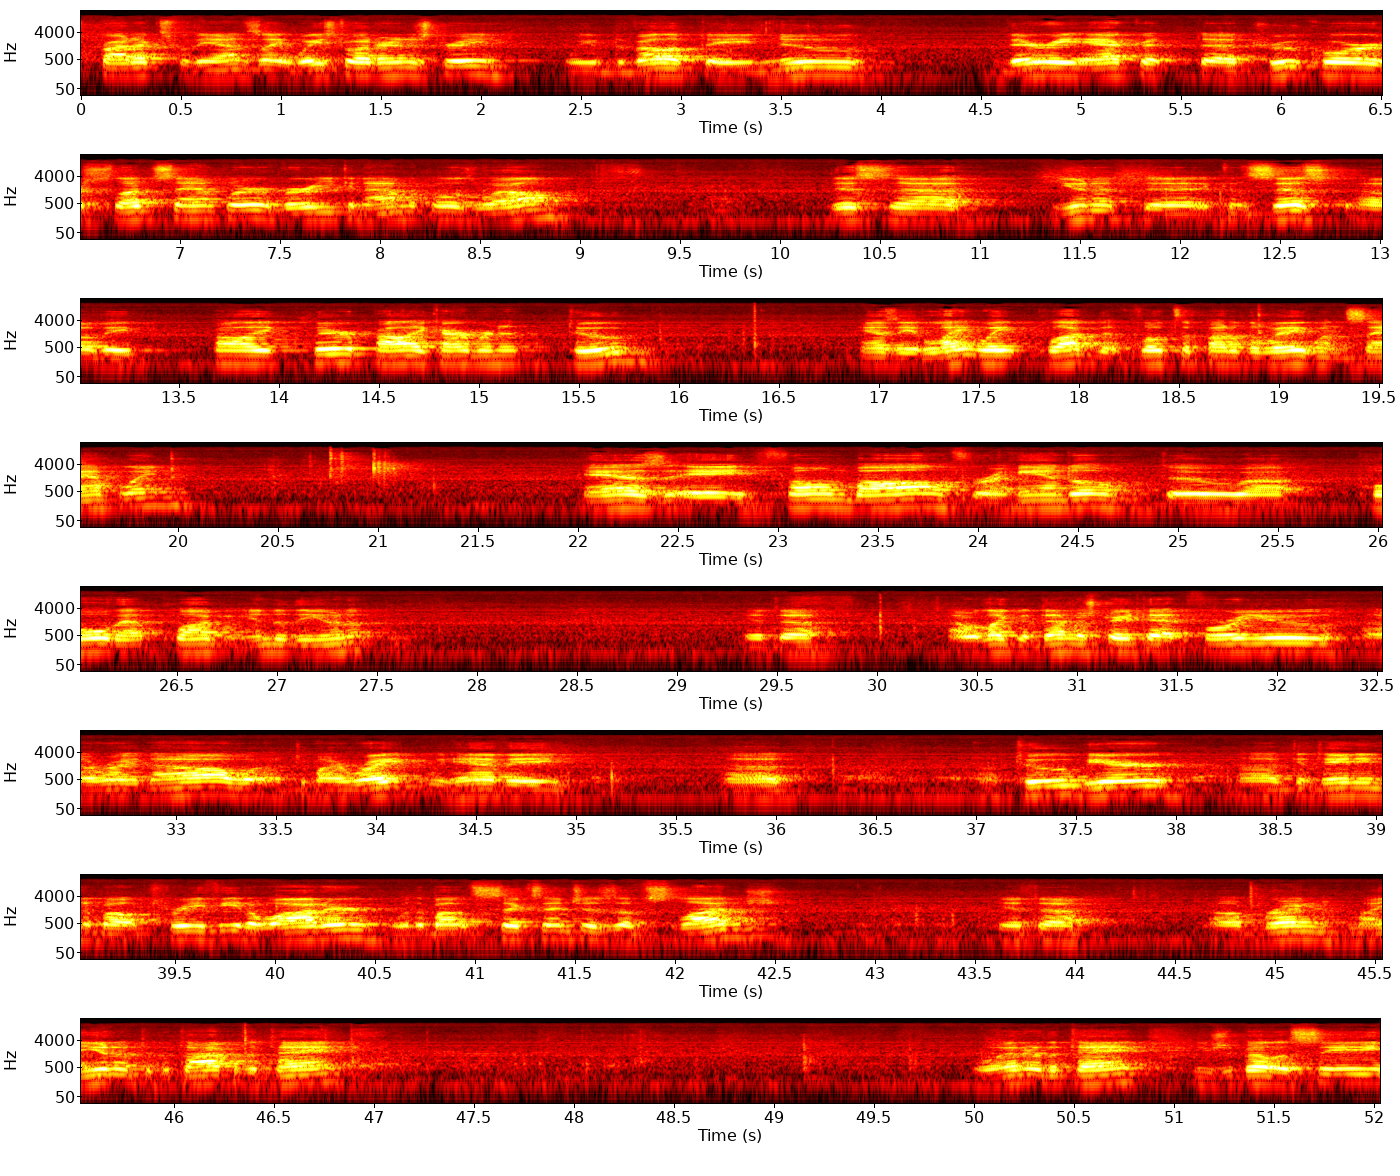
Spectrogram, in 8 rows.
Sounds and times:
Speech: 0.0 - 4.0, 4.6 - 9.0, 10.2 - 16.0, 16.9 - 20.1, 22.0 - 27.7, 29.3 - 29.8, 30.4 - 42.6, 43.6 - 47.2, 50.0 - 52.0.

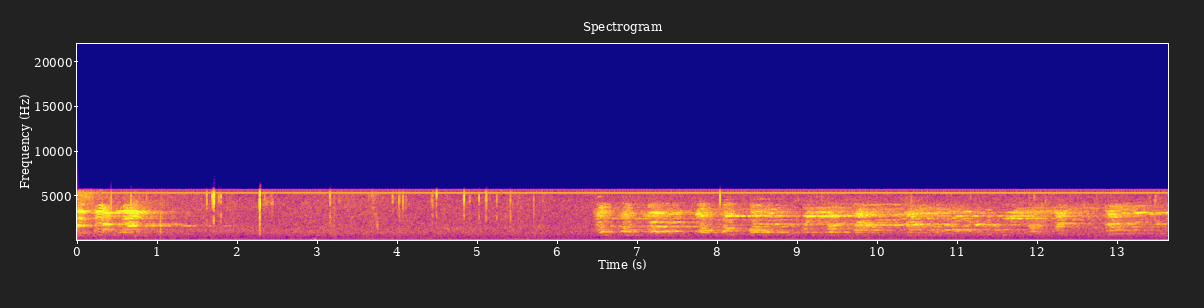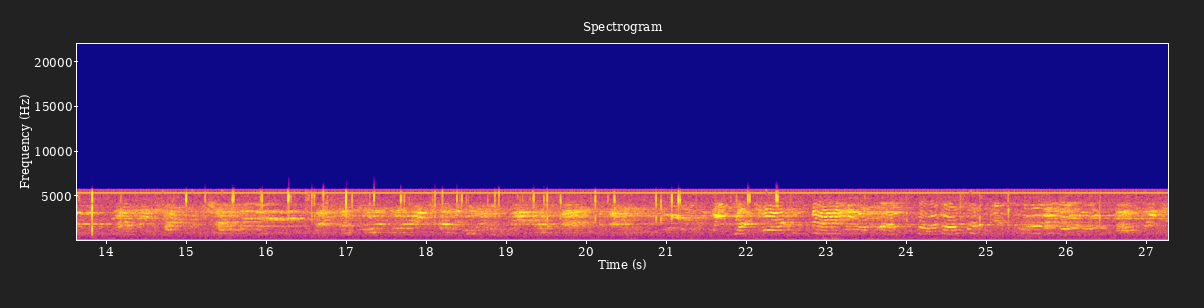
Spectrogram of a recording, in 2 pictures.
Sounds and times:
Christmas music: 0.0 - 2.1, 6.4 - 27.2.

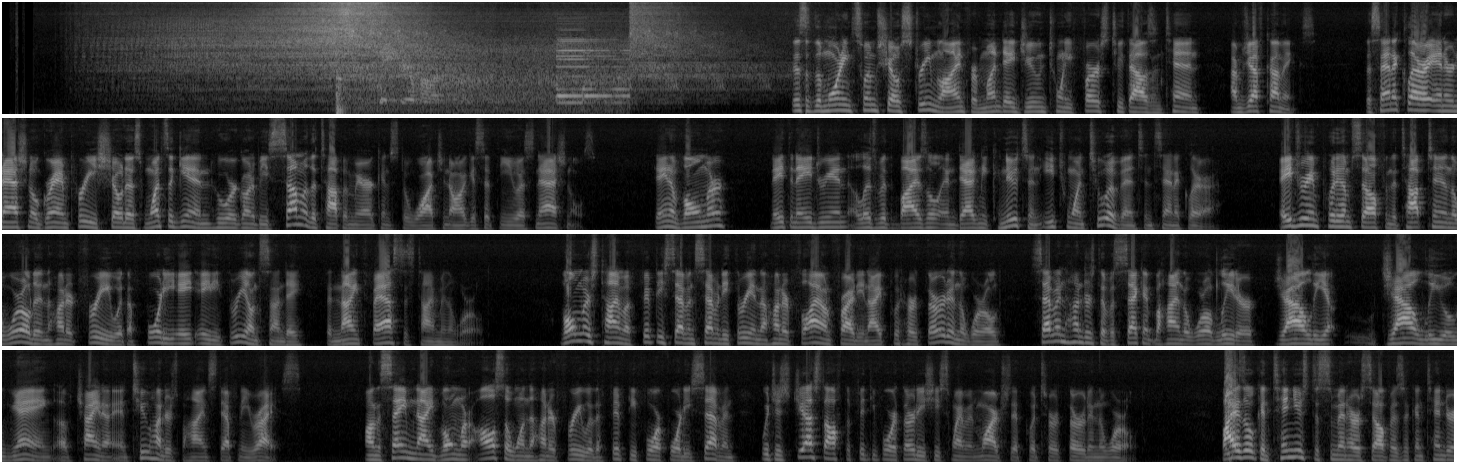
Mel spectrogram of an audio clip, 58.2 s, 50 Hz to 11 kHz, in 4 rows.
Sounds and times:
Music: 2.6 - 8.2
Speech: 3.6 - 4.6, 7.9 - 20.5, 21.1 - 34.0, 34.7 - 46.7, 47.3 - 55.0, 55.9 - 58.1.

